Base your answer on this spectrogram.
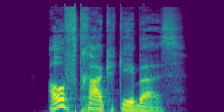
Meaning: genitive singular of Auftraggeber
- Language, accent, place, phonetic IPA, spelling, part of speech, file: German, Germany, Berlin, [ˈaʊ̯ftʁaːkˌɡeːbɐs], Auftraggebers, noun, De-Auftraggebers.ogg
